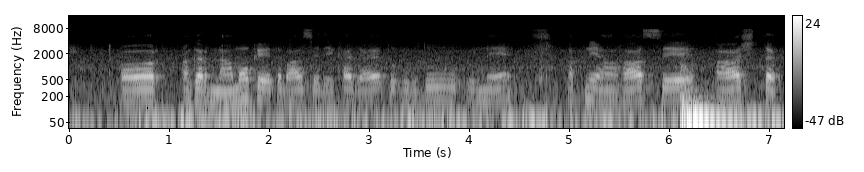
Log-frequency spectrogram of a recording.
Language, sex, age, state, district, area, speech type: Urdu, male, 45-60, Delhi, Central Delhi, urban, spontaneous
